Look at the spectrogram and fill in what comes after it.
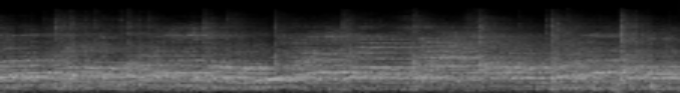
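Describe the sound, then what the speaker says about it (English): A wrestling crowd at a UWC Online show cheers and claps in a steady loud roar, with sharp rhythmic thuds and claps cutting through the noise. "Crowd here trying to get Konrad back into it."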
